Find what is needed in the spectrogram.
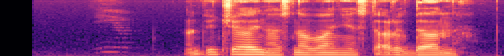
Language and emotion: Russian, sad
